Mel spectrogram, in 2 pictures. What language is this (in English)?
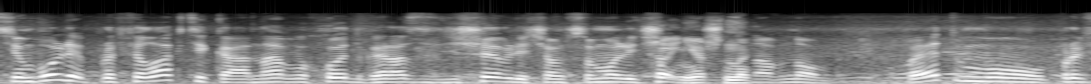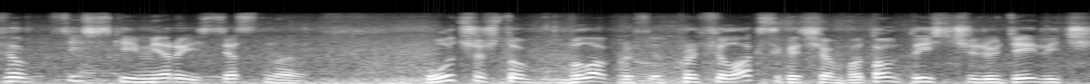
Russian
